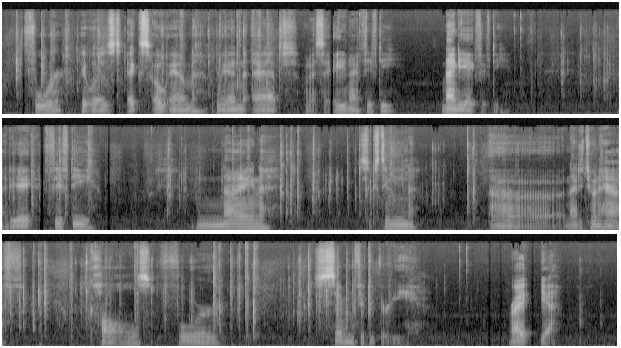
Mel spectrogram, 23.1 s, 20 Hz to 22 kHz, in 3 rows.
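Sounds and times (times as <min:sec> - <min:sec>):
typing on a computer keyboard: 0:00.2 - 0:03.5, 0:06.4 - 0:08.9, 0:09.8 - 0:13.7, 0:15.5 - 0:20.4
speech: 0:00.4 - 0:06.4, 0:07.7 - 0:09.0, 0:10.1 - 0:11.2, 0:12.2 - 0:13.0, 0:13.8 - 0:15.7, 0:16.6 - 0:18.3, 0:19.5 - 0:20.6, 0:21.8 - 0:22.4.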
